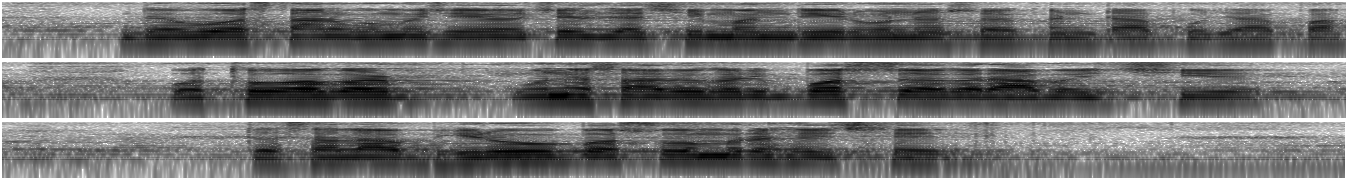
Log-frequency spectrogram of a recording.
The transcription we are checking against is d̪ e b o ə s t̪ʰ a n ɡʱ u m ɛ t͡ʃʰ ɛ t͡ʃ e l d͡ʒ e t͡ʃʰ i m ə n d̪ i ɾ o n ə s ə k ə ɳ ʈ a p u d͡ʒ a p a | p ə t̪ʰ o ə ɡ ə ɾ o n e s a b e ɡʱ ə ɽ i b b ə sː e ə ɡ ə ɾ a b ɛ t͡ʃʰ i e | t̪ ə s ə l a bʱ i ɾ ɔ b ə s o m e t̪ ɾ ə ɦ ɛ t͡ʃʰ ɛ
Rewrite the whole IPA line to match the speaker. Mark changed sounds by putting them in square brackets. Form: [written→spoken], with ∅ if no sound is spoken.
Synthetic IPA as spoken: d̪ e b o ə s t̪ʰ a n ɡʱ u m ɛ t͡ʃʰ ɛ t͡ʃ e l d͡ʒ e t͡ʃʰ i m ə n d̪ i ɾ o n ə s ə k ə ɳ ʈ a p u d͡ʒ a p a | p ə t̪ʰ o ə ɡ ə ɾ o n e s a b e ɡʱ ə [ɽ→ɾ] i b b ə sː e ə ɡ ə ɾ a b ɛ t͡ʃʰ i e | t̪ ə s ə l a bʱ i ɾ [ɔ→o] b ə s o m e [t̪→∅] ɾ ə ɦ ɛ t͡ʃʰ ɛ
